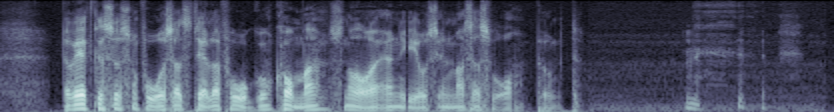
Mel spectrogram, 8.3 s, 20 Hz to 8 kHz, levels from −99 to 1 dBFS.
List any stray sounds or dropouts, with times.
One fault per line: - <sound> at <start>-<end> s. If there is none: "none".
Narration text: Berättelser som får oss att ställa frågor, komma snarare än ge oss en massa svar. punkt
- dropout at 4.1-4.1 s
- laugh at 6.8-8.1 s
